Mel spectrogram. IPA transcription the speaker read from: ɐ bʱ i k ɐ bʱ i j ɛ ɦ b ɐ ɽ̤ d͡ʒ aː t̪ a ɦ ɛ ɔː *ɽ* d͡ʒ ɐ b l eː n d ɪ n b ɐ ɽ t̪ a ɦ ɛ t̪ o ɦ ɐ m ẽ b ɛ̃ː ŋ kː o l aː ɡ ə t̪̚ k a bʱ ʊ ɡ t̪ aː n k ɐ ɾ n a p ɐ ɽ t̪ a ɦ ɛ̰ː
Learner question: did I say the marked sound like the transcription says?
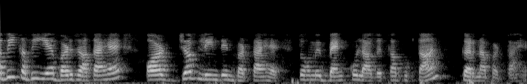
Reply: no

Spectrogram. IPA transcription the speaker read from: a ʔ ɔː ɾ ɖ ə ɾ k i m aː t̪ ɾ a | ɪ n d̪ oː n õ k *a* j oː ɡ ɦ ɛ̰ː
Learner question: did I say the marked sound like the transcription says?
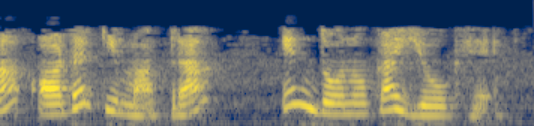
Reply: yes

